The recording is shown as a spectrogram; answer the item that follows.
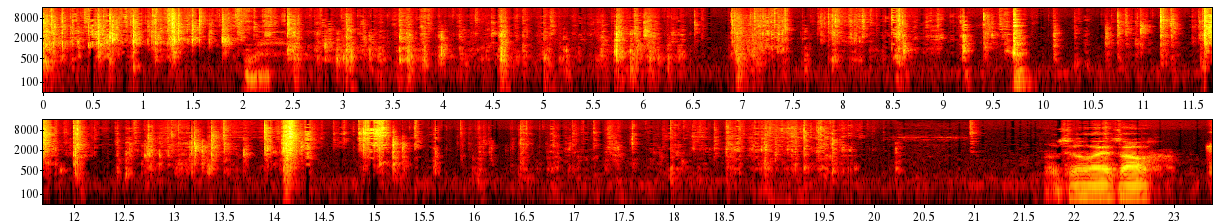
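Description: Stiff plastic MRE ration pouches crinkling and rustling as they are handled and opened, with irregular clicks and clinks of items and a knife against a stainless steel compartment tray. The handling noise stops about two seconds before the end.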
